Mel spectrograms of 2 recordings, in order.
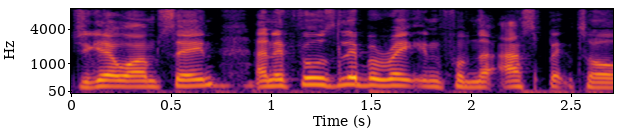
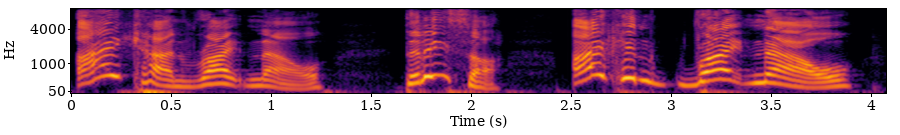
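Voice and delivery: emphatic; 5 semitones higher, 4 dB louder than usual. Real, not acted. Passionate declaration.

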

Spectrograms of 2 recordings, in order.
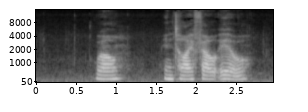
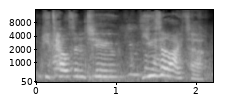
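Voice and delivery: understated yelled punchline, pitched up; Jester's yell; 7 semitones higher than usual. A narrator's reading. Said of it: "Jester yelled out".

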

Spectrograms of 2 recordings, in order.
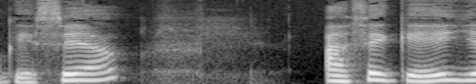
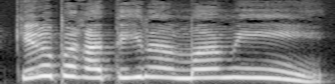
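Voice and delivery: put-on high little-girl voice asking eagerly; toddler voice; 9 semitones higher than usual. Toddler asking her mother for stickers, high and eager. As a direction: sound like an excited two-year-old.

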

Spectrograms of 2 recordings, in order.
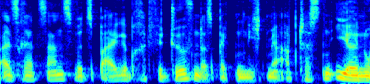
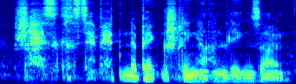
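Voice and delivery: whisper; 4 semitones lower, 6 dB quieter than usual. Retold or imitated. Colleagues' panicked whispered quote.

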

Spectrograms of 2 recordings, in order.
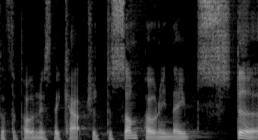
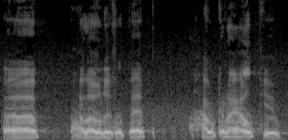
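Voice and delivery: louder robotic speaker voice; tinny artificial voice; 6 dB louder than usual. A narrator's reading. Watcher answering through the Sprite Bot, tinny artificial voice. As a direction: speak as a tinny machine, loud. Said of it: "The tinny, artificial voice".

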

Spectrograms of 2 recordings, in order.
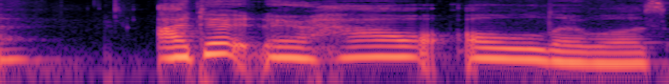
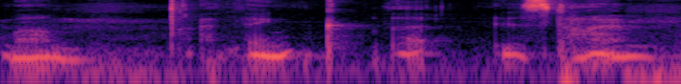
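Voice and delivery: hushed, secretive whisper; 16 dB quieter than usual. Retold or imitated. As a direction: breathe it like a big secret. Announcing first period to mum.

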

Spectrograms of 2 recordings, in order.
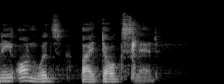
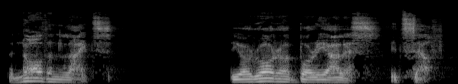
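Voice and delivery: awed hush; 5 semitones lower, 4 dB quieter than usual. Acted. Awed sight of the aurora.

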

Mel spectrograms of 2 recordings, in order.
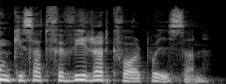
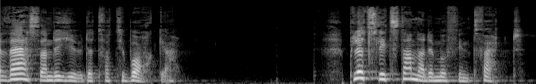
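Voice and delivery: plain reading voice

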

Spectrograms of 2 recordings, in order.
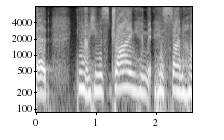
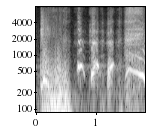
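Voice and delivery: a choked, tearful little laugh; teary laugh. Real, not acted. Wife sharing her testimony on stage, laughing through tears.

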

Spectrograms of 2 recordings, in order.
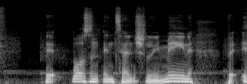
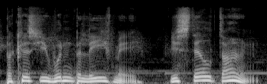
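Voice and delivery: hurt accusation; 8 semitones higher than usual. Acted. Arguing with partner over disbelief.

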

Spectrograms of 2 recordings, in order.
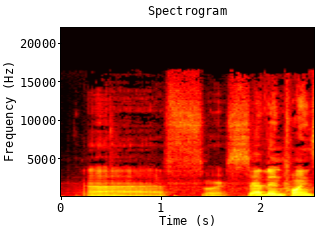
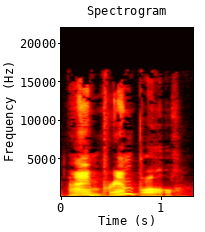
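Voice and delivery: lightly voiced high goblin; character voice. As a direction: pop up high as the monster. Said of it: "My voice keeps changing".

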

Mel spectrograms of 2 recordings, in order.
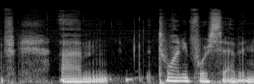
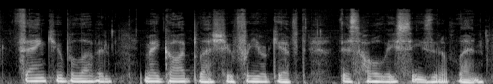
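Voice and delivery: usual speaking voice

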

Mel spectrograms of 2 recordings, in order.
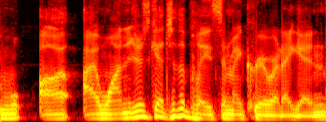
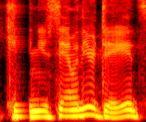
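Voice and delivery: bossy mom voice; 7 semitones higher than usual. Retold or imitated. Prom mom giving orders.

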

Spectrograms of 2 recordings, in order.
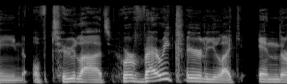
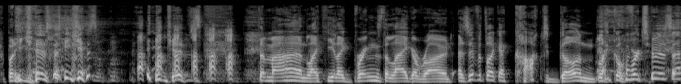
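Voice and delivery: high, giggly telling, breaking into laughter; laughing; 6 semitones higher than usual. Real, not acted. Cohost describing film kick to the man, laughing. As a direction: keep restarting as the laugh takes over.

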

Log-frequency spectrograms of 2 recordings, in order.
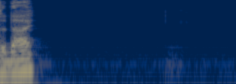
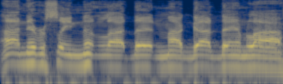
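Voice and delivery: put-on Southern US accent. Host feeds an accent to mimic, Southern US accent. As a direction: play a broad American Southerner. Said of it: "Full on mimic everything you do".

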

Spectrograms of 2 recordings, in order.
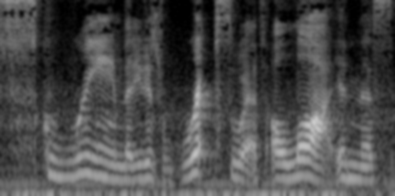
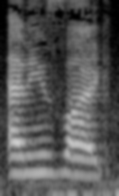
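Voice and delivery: ordinary talk, nothing marked

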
